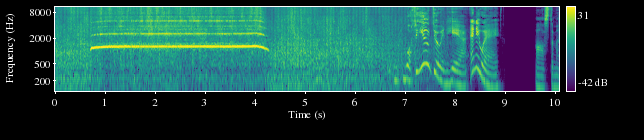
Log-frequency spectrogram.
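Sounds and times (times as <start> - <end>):
train rumbling past: 0.0 - 8.8
train whistle: 0.7 - 4.4
speech: 7.0 - 9.0, 9.6 - 10.0.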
